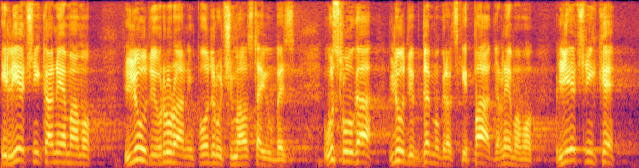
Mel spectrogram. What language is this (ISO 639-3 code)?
hrv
